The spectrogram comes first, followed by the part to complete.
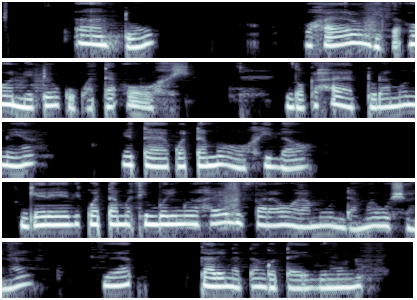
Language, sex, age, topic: Oshiwambo, male, 25-35, agriculture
